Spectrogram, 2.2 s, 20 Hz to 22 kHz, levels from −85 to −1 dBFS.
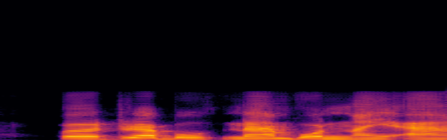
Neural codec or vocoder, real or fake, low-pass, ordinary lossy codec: codec, 16 kHz, about 1 kbps, DyCAST, with the encoder's durations; fake; none; none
